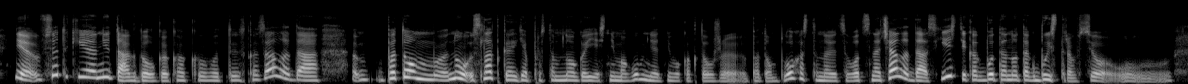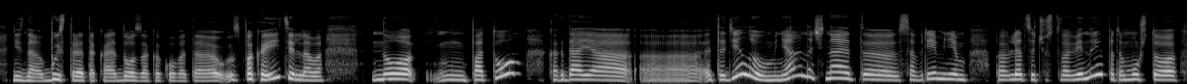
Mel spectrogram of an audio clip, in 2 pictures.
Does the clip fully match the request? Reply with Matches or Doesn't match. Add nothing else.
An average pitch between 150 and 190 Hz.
Doesn't match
